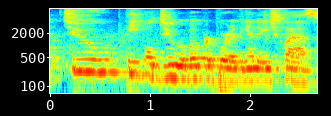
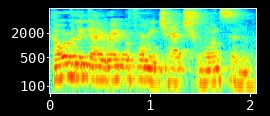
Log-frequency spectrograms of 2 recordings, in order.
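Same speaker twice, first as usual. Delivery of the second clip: ordinary talk, nothing marked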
